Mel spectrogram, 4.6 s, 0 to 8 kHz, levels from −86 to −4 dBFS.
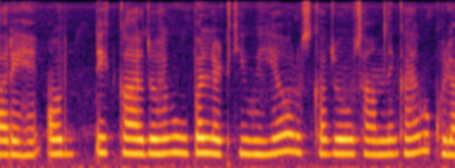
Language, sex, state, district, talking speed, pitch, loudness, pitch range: Hindi, female, Odisha, Khordha, 275 wpm, 260 Hz, -16 LUFS, 250-275 Hz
